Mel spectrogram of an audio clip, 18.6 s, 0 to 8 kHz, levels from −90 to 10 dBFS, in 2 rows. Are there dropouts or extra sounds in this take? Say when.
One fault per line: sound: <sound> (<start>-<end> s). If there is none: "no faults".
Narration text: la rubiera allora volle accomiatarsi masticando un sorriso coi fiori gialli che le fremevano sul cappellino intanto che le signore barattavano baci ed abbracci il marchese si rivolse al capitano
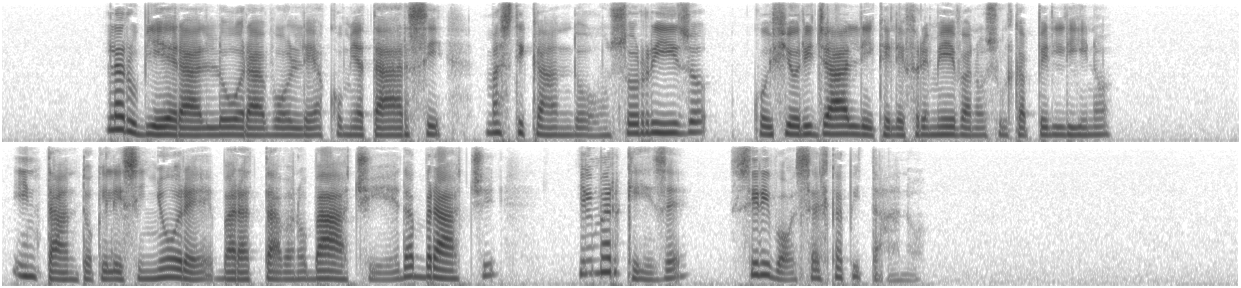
no faults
